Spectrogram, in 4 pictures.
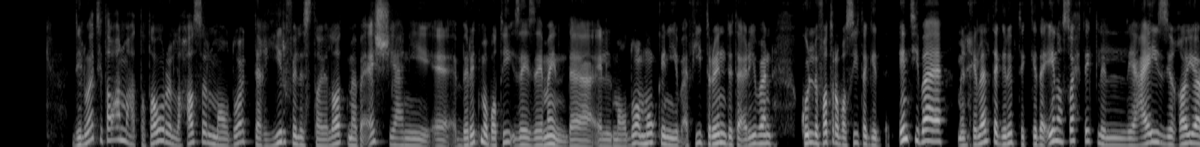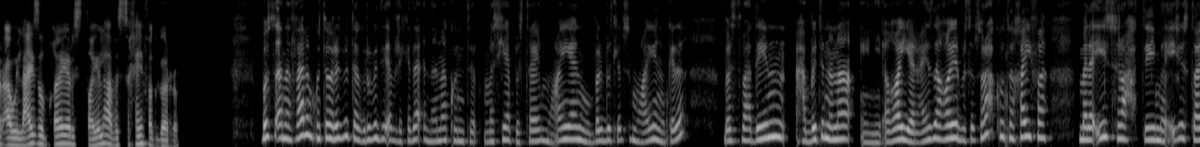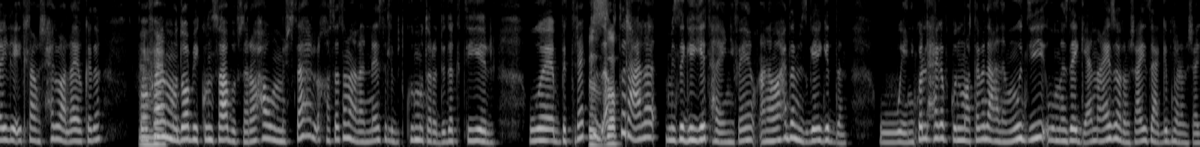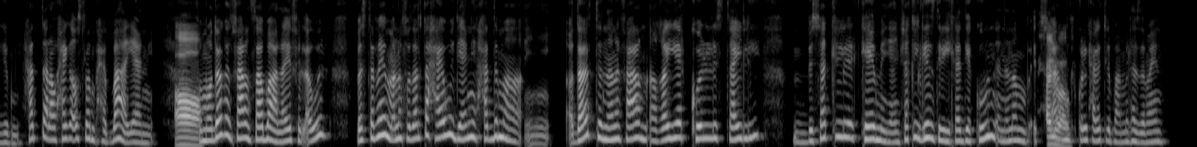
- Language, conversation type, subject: Arabic, podcast, إيه نصيحتك للي عايز يغيّر ستايله بس خايف يجرّب؟
- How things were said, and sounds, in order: in English: "الاستايلات"; in English: "برتم"; in English: "trend"; in English: "استايلها"; in English: "باستايل"; in English: "استايلي"; in English: "مودي"; in English: "استايلي"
